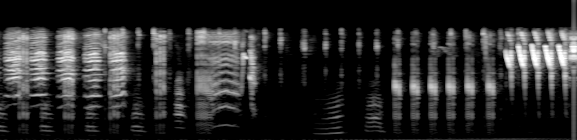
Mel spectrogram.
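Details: Nias hill myna producing a siren-like sequence of harsh, nasal repeated notes followed by a low gurgling run and a string of sharp, clipped high notes accelerating toward the end.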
